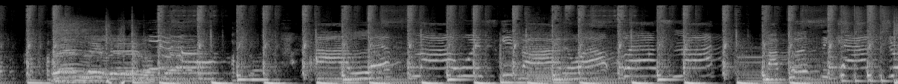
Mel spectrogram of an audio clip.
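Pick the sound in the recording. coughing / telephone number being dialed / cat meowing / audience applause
cat meowing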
